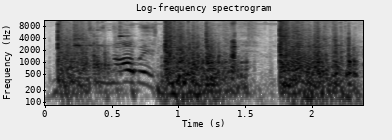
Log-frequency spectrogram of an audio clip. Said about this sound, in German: Du sagst Antwort A. Der Tisch wird zerschlagen. Wir hören mal rein. Und deswegen mache ich jetzt hier diesen Tisch mal kaputt, ja?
